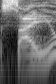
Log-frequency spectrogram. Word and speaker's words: Seuk: tonight we're super excited to have special guest sook Kim from tactical airsoft arena and cheez-it Lang says get it right it's pronounced Sai you oh is that like Hadouken I don't know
